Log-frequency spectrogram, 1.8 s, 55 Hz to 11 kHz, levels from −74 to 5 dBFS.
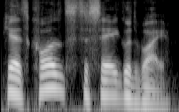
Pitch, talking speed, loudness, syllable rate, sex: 120 Hz, 235 wpm, -17 LUFS, 5.0 syllables/s, male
